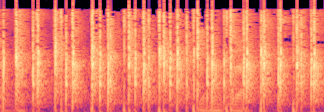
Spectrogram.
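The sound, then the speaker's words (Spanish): Clapping in applause for a comics artist: a rapid, loud, crisp stream of sharp hand claps from a few people, keeping a steady pace through the whole stretch with no voices. “Un aplauso para Santi Giro, por favor.”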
